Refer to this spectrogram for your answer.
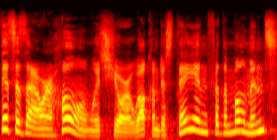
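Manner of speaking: high-pitched storybook sprite voice. As the lead sprite addressing the Fellowship, in a high-pitched sprite voice. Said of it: "says the lead sprite in a high-pitched voice".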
